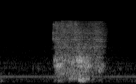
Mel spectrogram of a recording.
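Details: Speaker's own home mechanical ventilator, audible while he talks: a single airy half-second whoosh over a faint steady room hum; one ventilator breath cycle.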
